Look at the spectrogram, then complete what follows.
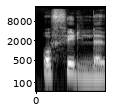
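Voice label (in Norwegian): "å fylle", Norwegian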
